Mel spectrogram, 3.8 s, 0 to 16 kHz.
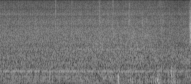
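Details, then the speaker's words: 2022 Trane XR14 3.5-ton heat pump outdoor unit in cool mode, camera on unit: constant low compressor and fan hum with a few light ticks, no grinding or rattle; running normally. "Sounds really nice."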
